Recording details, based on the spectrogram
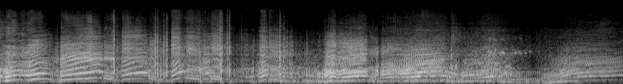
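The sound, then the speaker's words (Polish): A sports motorcycle doing a burnout at a motorcycle picnic stunt show by the Stand Rzeszów stunt team: the engine revs hard in rapid rising and falling bursts while tires squeal and hiss against the pavement, loud, continuing steadily with no voices. “Waszą specjalnością są wyczyny kaskaderskie i uczestnicy motopikniku mieli tu okazję zobaczyć palenie gumy, jazdę na tylnym kole.”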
